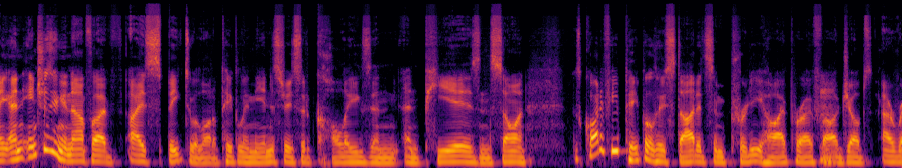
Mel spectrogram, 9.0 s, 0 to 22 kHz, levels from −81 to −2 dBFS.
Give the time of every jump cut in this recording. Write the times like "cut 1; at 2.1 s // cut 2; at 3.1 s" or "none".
none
